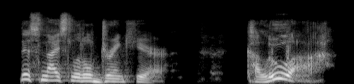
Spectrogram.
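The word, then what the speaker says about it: Kahlúa: nice little drink here kalua now notice the spelling you got a k you got a silent h you got an accented u there you got a polynesian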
